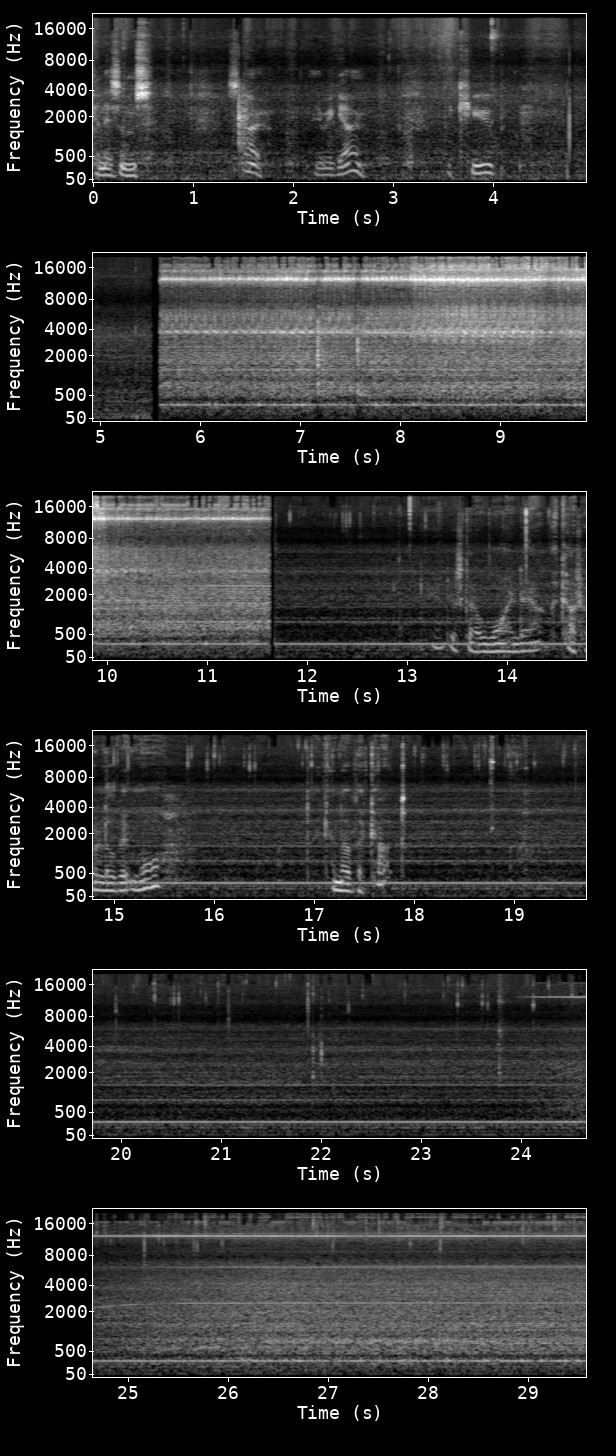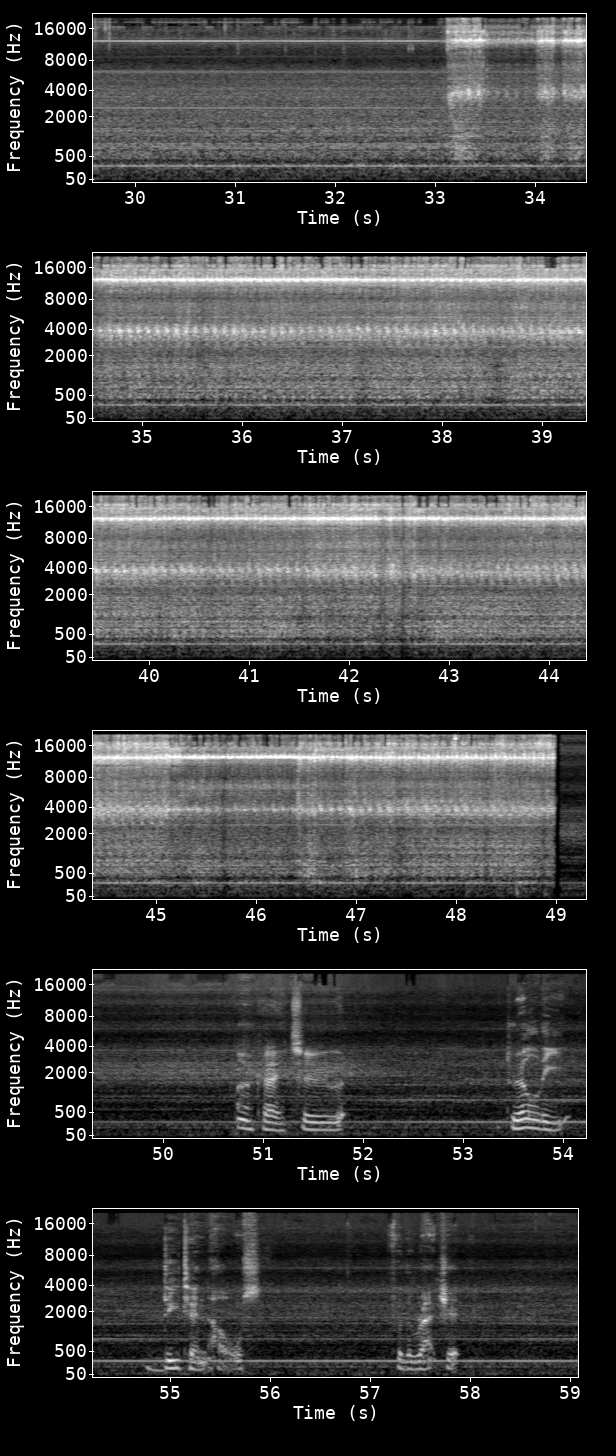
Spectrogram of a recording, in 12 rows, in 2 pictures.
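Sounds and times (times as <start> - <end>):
machine tool cutting metal: 5.6 - 11.6, 33.1 - 49.0
high-pitched whine: 5.6 - 11.7, 23.8 - 49.0
motor humming: 5.6 - 49.0.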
